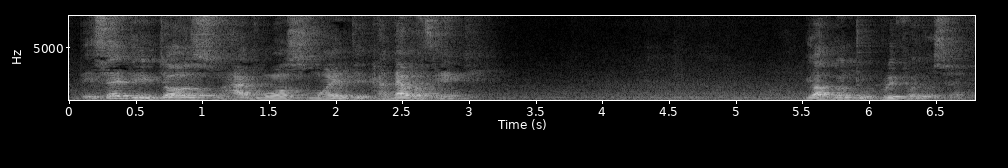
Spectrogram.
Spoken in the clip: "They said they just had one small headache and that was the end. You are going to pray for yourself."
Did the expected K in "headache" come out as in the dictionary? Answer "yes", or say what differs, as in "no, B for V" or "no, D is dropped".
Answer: no, K is dropped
